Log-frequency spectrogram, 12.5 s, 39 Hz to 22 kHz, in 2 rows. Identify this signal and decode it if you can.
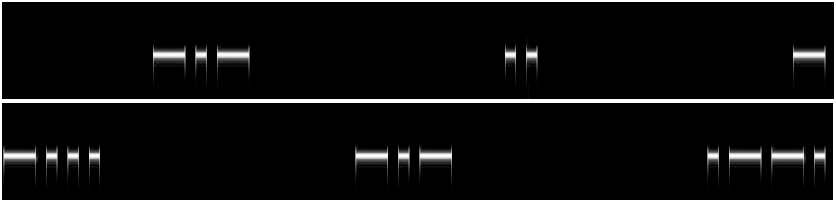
Morse code, heard as a keyed tone, about 15 wpm, spaced as for 4 wpm, 700 Hz. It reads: KI7KP
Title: USA Call Signs - 6 Characters - 8x Character Spacing - 15wpm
